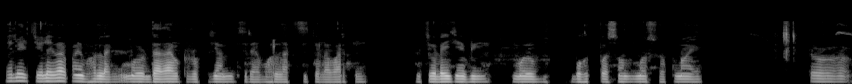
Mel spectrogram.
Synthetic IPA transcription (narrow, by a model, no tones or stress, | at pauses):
ɦelet͡ʃɔlajbaɾpaĩbʱɔɾlaɡemoɾd̪ad̪aɡɔʈuɾɔkʰit͡ʃɔnseɾabʱɔɾlaɡt͡ʃʰit͡ʃɔlabaɾke | mot͡ʃɔlajd͡ʒãbi | moɾ | bɔɦut̪̚pɔsɔnd̪moɾsɔpnɔe | t̪ɔ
